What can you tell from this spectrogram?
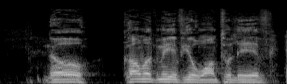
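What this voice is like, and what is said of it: Robotic voice with German accent. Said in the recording (Danish): “Why does it talk with a German accent?”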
